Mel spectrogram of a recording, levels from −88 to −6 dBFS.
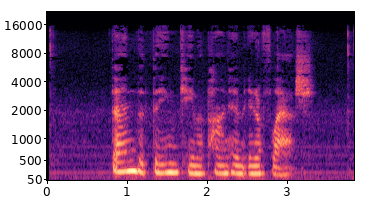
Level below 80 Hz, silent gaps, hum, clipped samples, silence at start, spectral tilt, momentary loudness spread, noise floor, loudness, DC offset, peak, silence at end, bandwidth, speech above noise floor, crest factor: -54 dBFS; none; none; under 0.1%; 0.05 s; -6 dB/octave; 9 LU; -48 dBFS; -20 LUFS; under 0.1%; -4 dBFS; 0.55 s; 16 kHz; 30 dB; 16 dB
